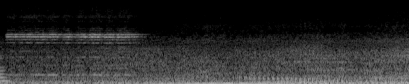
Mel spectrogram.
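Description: Street traffic noise from motorbikes and scooters, a steady rumble with a thin high whine during the first second and a half.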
